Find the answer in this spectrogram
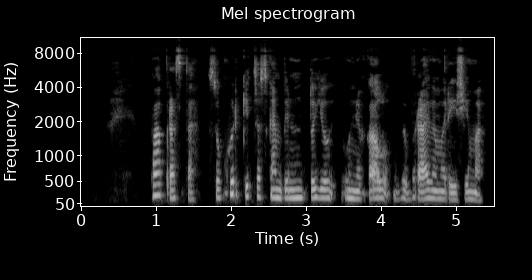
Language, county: Lithuanian, Telšiai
